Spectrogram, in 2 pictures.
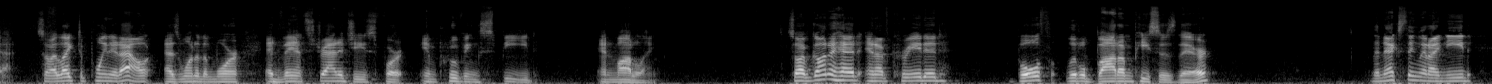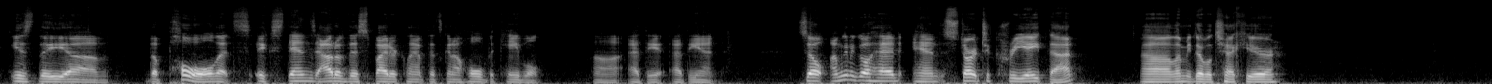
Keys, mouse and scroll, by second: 3.7-4.3 scroll down 3, 4.3-5.4 scroll down 1, 5.4 middle click, 7.6 right click, 9.8 right click.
